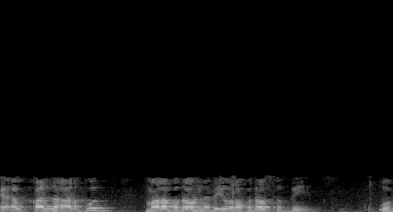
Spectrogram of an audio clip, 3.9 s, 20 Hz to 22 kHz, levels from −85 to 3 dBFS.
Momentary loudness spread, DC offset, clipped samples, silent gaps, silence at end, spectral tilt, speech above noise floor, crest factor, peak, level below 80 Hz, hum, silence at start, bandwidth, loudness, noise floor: 14 LU; under 0.1%; under 0.1%; none; 0 s; -10.5 dB/octave; 28 dB; 18 dB; -10 dBFS; -66 dBFS; none; 0 s; 3.9 kHz; -28 LUFS; -56 dBFS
